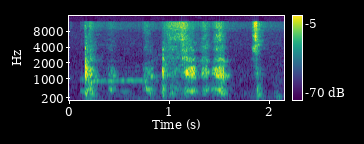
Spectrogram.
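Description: Stylus scratching on a writing tablet as a short equation is handwritten: a run of quick, irregular pen strokes with a light tap near the end.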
